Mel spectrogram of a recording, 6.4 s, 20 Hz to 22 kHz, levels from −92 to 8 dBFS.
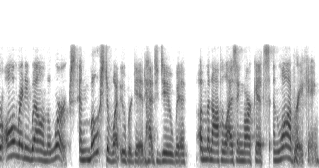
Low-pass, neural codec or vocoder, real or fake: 7.2 kHz; codec, 16 kHz, 8 kbps, FreqCodec, smaller model; fake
